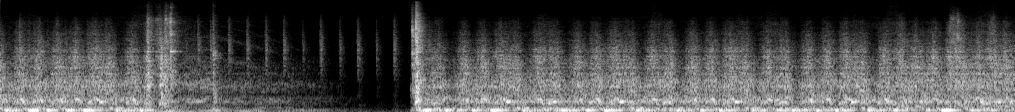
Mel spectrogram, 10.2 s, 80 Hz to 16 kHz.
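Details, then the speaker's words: Jaguar Mk2 (budget build), first start in years with automatic enrichment device removed: cranking, a brief catch, then it fires and settles into an even, steady idle with a regular low beat; engine running after first start. "Okay, she's a runner. I hope that keeps the Mark II guys happy."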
